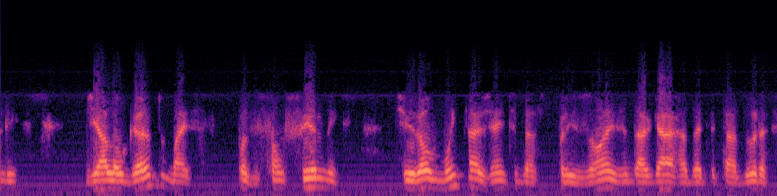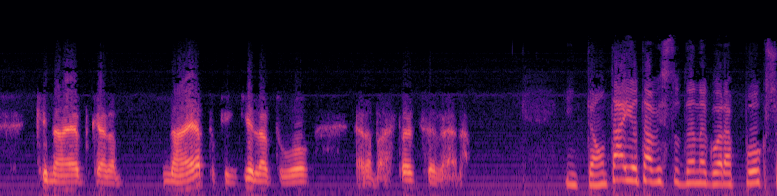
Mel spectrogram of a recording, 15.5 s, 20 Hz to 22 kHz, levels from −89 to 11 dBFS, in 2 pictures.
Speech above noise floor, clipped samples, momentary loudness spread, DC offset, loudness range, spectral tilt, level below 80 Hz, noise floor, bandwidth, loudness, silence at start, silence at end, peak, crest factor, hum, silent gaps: 29 dB; under 0.1%; 16 LU; under 0.1%; 4 LU; -6.5 dB/octave; -54 dBFS; -49 dBFS; 11 kHz; -20 LUFS; 0 s; 0 s; -6 dBFS; 16 dB; 60 Hz at -55 dBFS; none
